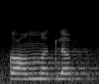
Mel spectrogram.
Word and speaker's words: comb: और third one है COMB, कॉम, यहाँ पर बी वर्ड साइलेंट है, यहाँ पर सिर्फ हो गया कॉम।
